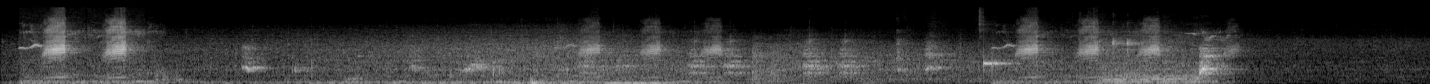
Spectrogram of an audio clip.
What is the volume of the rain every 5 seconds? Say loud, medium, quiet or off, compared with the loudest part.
loud, loud, medium.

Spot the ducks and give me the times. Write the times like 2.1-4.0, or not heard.
0.1-1.6, 5.5-7.3, 9.9-12.4.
